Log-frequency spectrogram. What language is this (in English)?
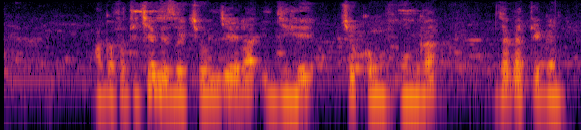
Kinyarwanda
